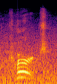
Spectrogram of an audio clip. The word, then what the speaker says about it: Kirk: I think I'm saying his name wrong. No, Knight Kirk. Yeah, Kurt. Kirk. Not Kurt.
